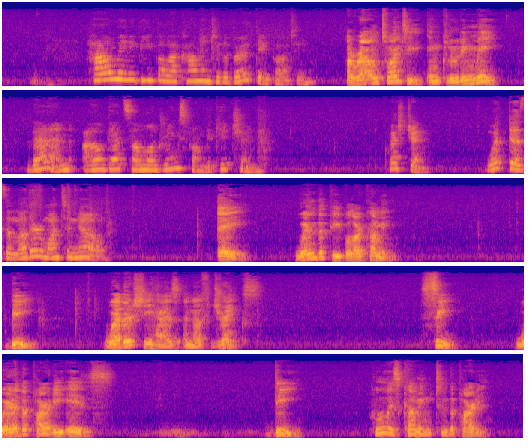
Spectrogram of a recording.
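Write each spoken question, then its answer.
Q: Question. What does the mother want to know?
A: B: Whether she has enough drinks.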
